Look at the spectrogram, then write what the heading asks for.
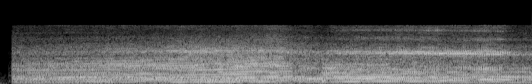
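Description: Loud motorcycle engines fitted with modified, altered exhausts roar in a town street in Asadabad, a harsh, steady, sustained drone that stays at full volume for about five seconds after a sudden start, with no voices.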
